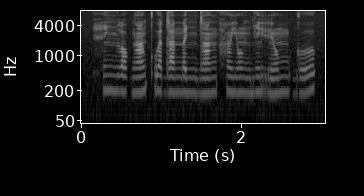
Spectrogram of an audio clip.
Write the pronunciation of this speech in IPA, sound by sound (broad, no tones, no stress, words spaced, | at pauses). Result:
hĩɲlɔɡã kʷʼadanaɲdãŋ hə̃jõŋɡĩrʲõ mʊɡʊ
